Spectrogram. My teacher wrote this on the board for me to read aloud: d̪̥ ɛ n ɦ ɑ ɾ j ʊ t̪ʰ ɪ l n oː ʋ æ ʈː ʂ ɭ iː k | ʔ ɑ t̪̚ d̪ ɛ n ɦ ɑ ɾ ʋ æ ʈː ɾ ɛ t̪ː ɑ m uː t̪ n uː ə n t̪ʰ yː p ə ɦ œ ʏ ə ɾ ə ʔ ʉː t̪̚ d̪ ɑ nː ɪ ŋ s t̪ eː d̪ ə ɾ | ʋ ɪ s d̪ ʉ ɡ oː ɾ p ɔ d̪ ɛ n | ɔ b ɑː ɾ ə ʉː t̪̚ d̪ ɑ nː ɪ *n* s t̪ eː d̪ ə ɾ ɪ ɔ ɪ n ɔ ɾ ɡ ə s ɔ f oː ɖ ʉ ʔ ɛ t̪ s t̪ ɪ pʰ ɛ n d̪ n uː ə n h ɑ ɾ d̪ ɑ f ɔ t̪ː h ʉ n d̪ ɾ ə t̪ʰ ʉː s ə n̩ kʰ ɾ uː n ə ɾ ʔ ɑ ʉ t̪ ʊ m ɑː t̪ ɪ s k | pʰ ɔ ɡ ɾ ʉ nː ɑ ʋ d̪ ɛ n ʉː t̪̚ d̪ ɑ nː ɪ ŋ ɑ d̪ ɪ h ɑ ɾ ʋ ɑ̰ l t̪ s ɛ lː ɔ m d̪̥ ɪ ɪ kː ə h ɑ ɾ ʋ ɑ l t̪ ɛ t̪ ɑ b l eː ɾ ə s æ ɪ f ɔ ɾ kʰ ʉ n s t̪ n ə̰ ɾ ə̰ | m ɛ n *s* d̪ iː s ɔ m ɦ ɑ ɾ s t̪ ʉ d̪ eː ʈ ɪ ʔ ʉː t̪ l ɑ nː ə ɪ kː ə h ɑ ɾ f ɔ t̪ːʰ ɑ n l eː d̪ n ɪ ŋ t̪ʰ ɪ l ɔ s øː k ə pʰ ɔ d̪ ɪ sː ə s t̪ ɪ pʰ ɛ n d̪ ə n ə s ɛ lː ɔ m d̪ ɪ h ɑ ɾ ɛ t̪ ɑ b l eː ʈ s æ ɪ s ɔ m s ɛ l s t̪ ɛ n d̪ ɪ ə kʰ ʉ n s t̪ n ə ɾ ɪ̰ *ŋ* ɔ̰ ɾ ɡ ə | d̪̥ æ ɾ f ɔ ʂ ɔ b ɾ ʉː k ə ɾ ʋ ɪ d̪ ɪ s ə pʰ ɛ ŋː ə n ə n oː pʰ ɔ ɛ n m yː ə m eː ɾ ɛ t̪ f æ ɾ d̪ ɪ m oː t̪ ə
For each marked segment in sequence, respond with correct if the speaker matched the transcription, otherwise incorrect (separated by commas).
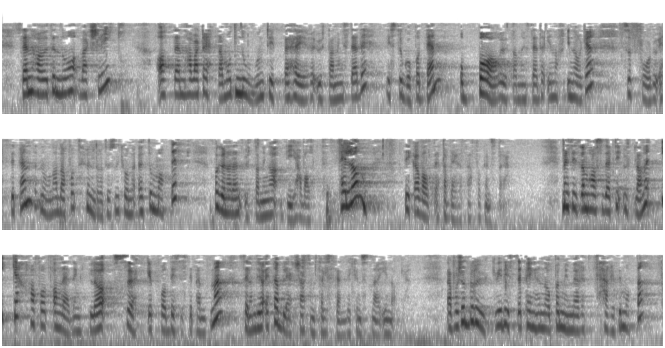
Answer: incorrect, correct, incorrect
